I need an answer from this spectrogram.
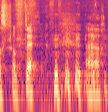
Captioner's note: laughter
